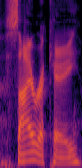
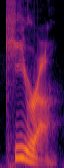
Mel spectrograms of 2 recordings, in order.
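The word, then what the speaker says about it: Ciara: So now I'm going to intentionally do this. Syra K, but it's not. It's not Sierra either. So I knew I wasn't going to read ahead. It's pronounced Kira, because Kira is a good Irish girl.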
